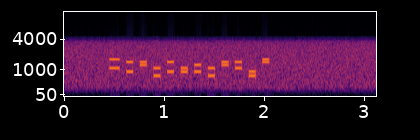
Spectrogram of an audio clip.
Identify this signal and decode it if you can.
Multi-frequency trunk signalling (R1, as on North American trunks), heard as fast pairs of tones, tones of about 70 ms, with phone line noise. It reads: KP 8028352091 ST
